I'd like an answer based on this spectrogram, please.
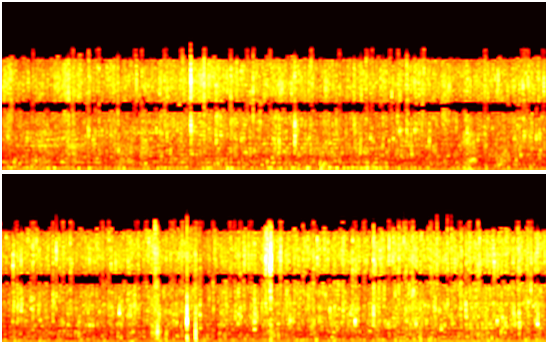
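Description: Water running steadily with a trickling, pouring sound. Two faint sharp clicks come about seven seconds in.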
